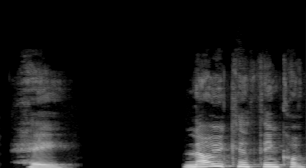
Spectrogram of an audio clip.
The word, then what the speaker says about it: ה: Doesn't Hey from this lesson sound like Hey in English? When you say hello to your friends? That's exactly the sound for the Hebrew letter Hey.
